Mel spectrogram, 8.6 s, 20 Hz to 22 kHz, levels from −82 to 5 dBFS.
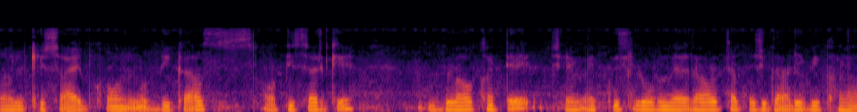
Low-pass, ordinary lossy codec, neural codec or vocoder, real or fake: none; none; codec, 16 kHz, 2 kbps, FreqCodec, larger model; fake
